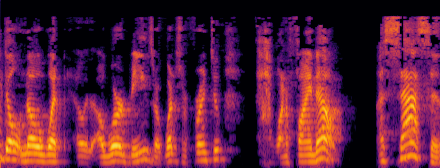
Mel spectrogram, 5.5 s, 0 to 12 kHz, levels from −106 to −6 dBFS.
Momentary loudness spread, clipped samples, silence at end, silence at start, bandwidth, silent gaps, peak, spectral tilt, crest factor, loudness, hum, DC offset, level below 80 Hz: 14 LU; under 0.1%; 0 s; 0 s; 8.8 kHz; 3.06-3.17 s, 4.46-4.69 s; -8 dBFS; -4 dB/octave; 18 dB; -26 LUFS; none; under 0.1%; -74 dBFS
